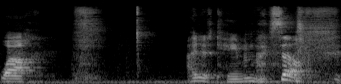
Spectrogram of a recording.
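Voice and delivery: put-on solemn, quiet tone. Imagining someone having a sudden realization: imitating someone solemn and quiet. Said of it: "all solemn and quiet".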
